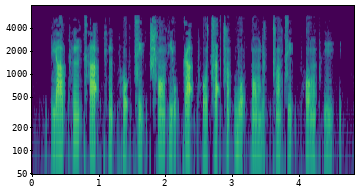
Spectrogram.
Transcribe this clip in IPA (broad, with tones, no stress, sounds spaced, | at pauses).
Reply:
p j a˨˩ pʰ ĩ˦ kʰ a˨ ʔ kʰ ĩ˨ t̚ h o˨ ʔ t͡s i˨ ʔ t͡ɕʰ ɔ̃˥˧ k j u˦ k a˦ ʔ pʰ o˨˩ t͡s a˨ ʔ t͡s ɔ̃˦ t̚ b o˦ ʔ t̪ ɔ̃˧ b ə˦ t̚ t͡s ɔ̃˧ t͡s i˨ ʔ pʰ ɔ˧ ŋ pʰ i˨ ʔ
